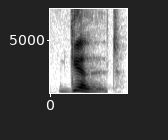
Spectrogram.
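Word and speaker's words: guilt: टू क्या कहता है अगर यू जी और किसी वाउल के बीच में हो तो यू साइलेंट होता है तो देखिए जो यू है इस जी और इस वाउल के बीच में है यहां भी जी है ये वाउल है इसके बीच में तो यहां पर यू साइलेंट है ये है गार्ड ये है गेस ये है गेस्ट और ये है है गिल्ट ऑलराइट चलिए वाई के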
